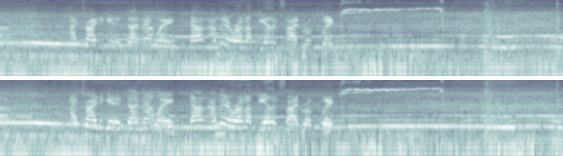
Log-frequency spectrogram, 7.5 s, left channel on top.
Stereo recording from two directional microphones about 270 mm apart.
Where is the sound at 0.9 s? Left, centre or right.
Right.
